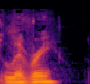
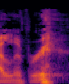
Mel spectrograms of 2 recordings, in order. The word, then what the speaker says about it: livery: which is livery. I'm saying it wrong. – Yeah, livery. – Livery.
